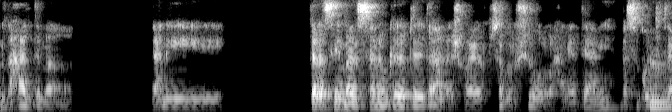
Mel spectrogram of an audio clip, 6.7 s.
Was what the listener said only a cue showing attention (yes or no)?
yes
